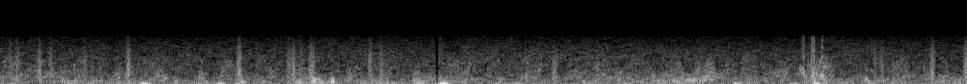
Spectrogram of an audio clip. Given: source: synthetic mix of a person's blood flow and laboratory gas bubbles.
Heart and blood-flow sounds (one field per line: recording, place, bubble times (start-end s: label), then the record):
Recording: Doppler ultrasound of blood flow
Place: subclavian vein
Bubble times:
7.98-8.35 s: bubbles
From the record:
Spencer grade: 1 (occasional bubble signal discernible with the cardiac motion signal, with majority of cardiac periods free of bubbles)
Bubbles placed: anywhere in the cardiac cycle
